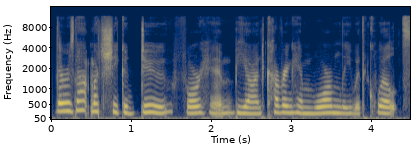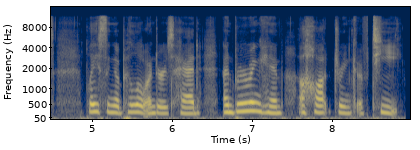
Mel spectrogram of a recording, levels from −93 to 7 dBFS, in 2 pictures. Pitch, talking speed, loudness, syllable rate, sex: 220 Hz, 195 wpm, -17 LUFS, 4.7 syllables/s, female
